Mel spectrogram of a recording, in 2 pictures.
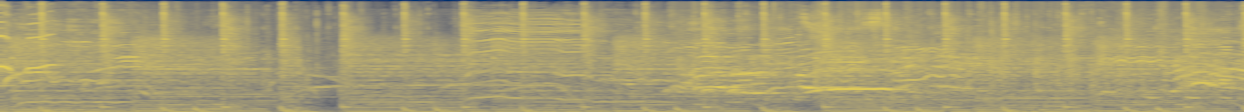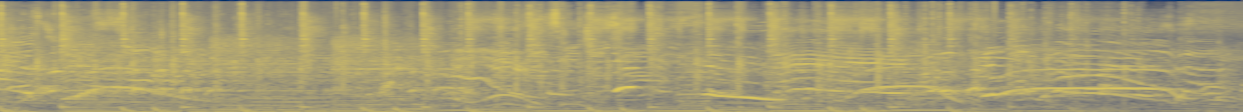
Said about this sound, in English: give a massive, massive round of applause to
